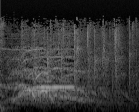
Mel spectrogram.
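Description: An audience bursts into loud cheering and whooping for the speaker's wife, high voices overlapping, then the cheers fade into scattered clapping that tapers off over a few seconds.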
